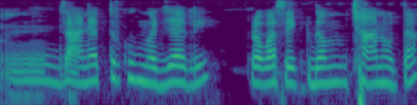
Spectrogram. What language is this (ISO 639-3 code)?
mar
